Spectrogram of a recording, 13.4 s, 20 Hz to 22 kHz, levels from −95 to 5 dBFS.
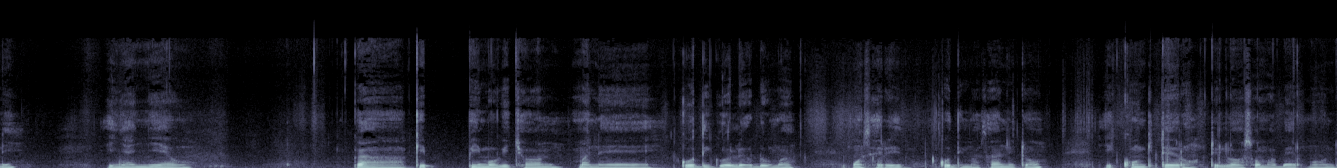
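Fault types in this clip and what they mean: No faults can be heard in this speech recording.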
